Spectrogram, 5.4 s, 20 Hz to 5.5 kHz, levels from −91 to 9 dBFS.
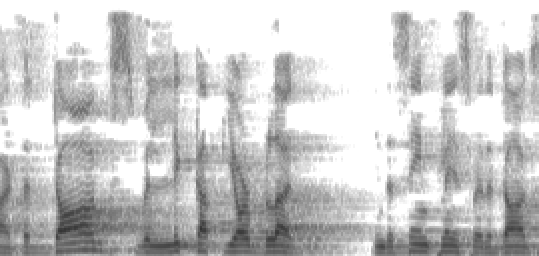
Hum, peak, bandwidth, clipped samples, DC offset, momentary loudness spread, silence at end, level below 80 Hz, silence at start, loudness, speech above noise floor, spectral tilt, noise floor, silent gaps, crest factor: none; -4 dBFS; 5.4 kHz; under 0.1%; under 0.1%; 14 LU; 0 s; -54 dBFS; 0 s; -22 LUFS; 25 dB; -8 dB/octave; -47 dBFS; none; 18 dB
